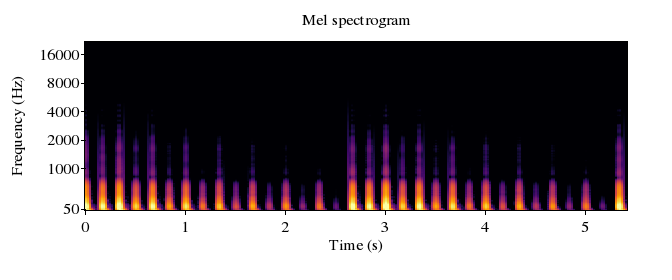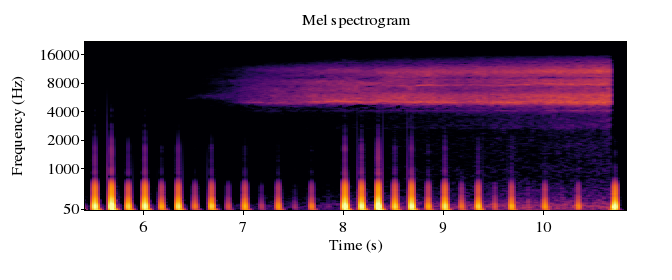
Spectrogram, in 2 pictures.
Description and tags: A noise of striking on a microphone, with a delay effect. Made with Cubase SX 3 and Reason 3.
